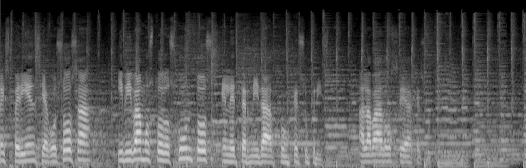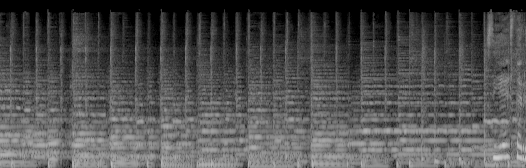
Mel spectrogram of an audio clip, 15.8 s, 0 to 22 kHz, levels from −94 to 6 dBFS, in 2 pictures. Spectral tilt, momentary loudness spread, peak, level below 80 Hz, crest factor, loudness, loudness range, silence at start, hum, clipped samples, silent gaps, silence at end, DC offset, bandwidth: -6 dB/octave; 15 LU; 0 dBFS; -40 dBFS; 22 dB; -22 LUFS; 12 LU; 0 s; none; under 0.1%; none; 0 s; under 0.1%; 17 kHz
